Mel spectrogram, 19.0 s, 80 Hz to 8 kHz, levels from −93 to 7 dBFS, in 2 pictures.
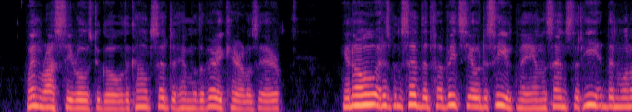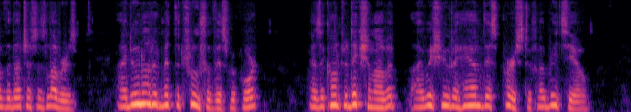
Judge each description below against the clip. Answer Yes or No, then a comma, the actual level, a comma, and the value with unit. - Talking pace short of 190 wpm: No, average, 195 wpm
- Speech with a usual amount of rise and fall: Yes, average, 3.8 semitones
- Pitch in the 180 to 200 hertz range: Yes, medium, 185 Hz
